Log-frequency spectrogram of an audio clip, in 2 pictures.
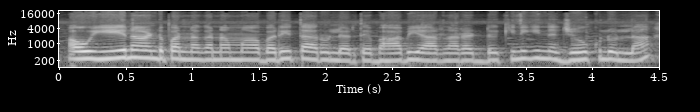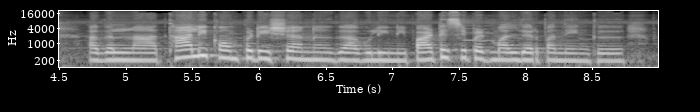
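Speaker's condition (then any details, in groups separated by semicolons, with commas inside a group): No condition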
